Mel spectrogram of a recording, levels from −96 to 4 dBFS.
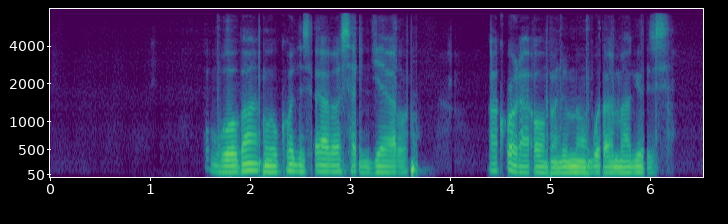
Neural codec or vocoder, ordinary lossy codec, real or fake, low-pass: codec, 16 kHz, 0.8 kbps, ZipCodec; MP3, 64 kbps; fake; 7.2 kHz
